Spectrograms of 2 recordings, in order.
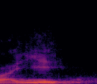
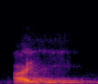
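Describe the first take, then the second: First: A-LLÍ, beat on LLÍ; allí with its stress at the end; correct stress on last syllable. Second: A-llí, with the A high and strong; allí misstressed as Állí; wrong stress on first syllable. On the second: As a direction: lean on the A of allí. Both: Shown as a demonstration. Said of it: "Esta es la sílaba tónica".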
